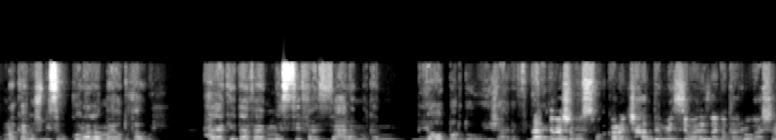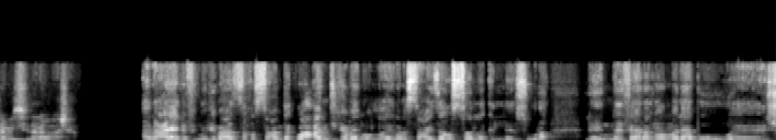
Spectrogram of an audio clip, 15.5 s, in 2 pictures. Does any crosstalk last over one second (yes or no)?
no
